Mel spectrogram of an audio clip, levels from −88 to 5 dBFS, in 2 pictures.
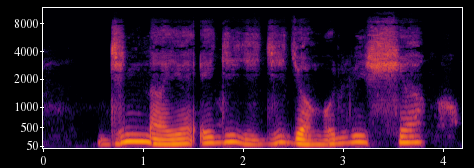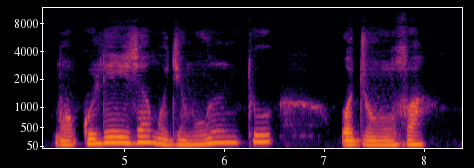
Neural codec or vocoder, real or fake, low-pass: codec, 24 kHz, 0.9 kbps, WavTokenizer, medium speech release version 2; fake; 10.8 kHz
